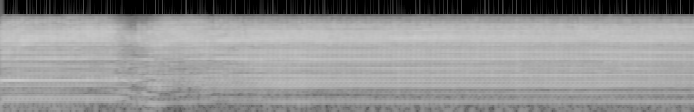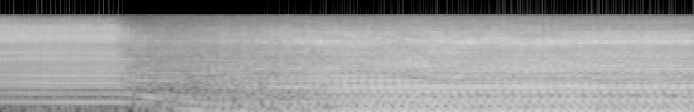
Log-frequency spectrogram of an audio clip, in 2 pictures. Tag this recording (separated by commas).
Vehicle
